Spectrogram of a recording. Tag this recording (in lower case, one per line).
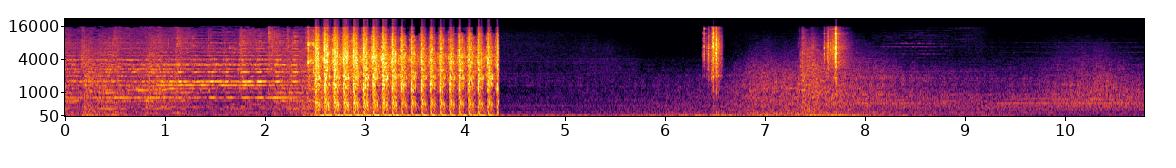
machine gun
